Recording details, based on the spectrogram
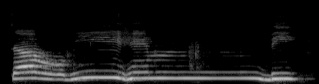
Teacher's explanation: हमारी आवाज नाक से गुजरती जाएगी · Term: हम स्टे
